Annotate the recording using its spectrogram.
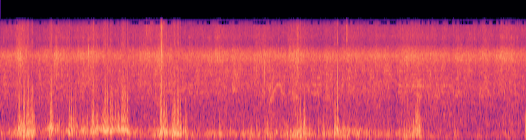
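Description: Wind buffeting the microphone on a moving boat, in uneven gusts, over the wash of water against the hull. The gusts are heaviest in the first few seconds and ease off toward the end.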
